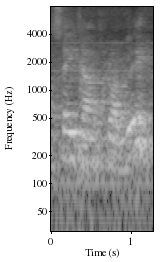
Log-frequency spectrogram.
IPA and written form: s.eɪ.t.ɑː k.r.ɒ.g.l.i (Satar-Krogli)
